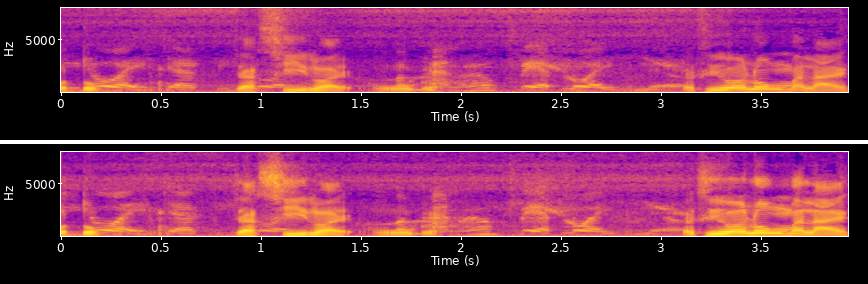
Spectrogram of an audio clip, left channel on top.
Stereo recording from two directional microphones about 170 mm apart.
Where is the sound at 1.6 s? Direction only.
15° left (ahead or behind).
